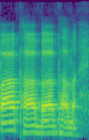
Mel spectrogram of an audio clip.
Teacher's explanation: प, फ, ब, भ, म, इनका उच्चारण ओष्ठ से होता है।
